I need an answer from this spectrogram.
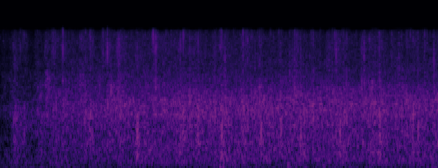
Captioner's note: applause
